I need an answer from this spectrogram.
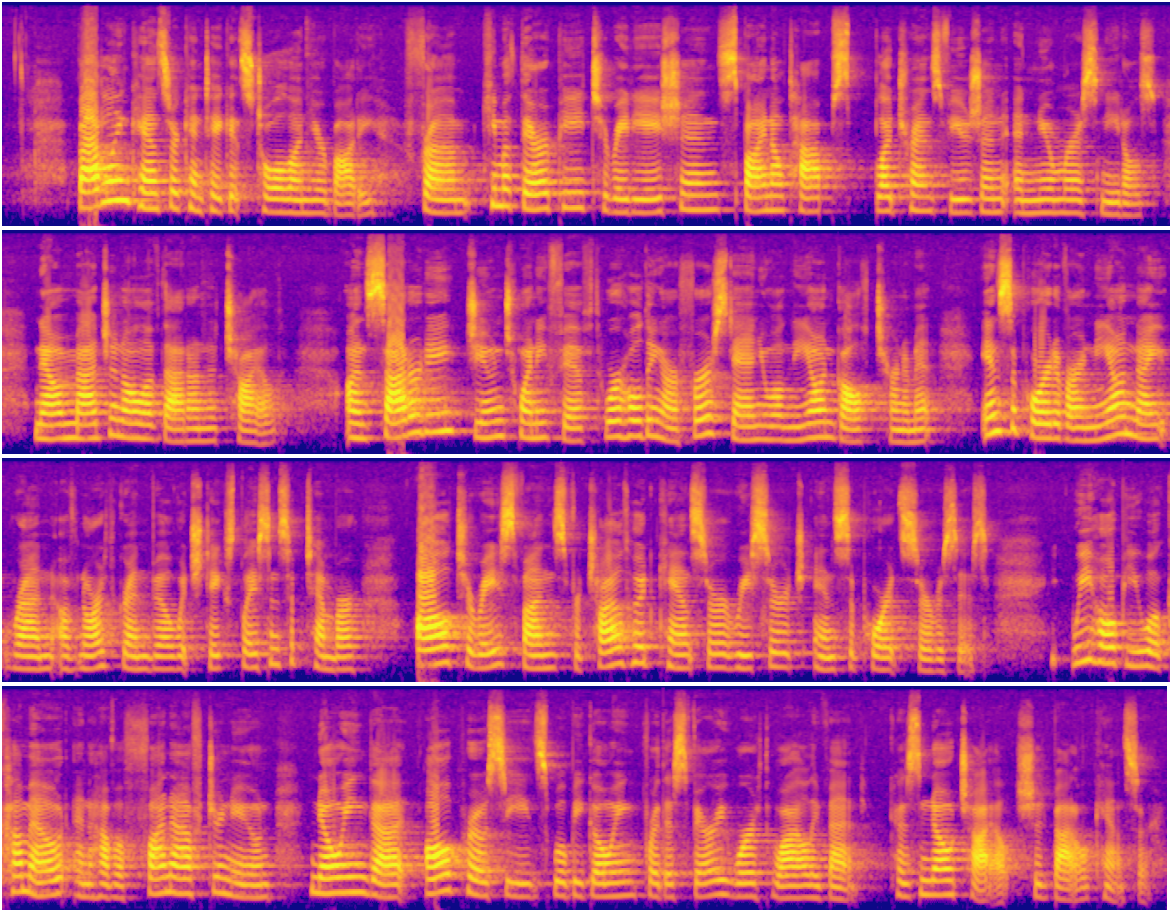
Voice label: Voice over; for Neon Golf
